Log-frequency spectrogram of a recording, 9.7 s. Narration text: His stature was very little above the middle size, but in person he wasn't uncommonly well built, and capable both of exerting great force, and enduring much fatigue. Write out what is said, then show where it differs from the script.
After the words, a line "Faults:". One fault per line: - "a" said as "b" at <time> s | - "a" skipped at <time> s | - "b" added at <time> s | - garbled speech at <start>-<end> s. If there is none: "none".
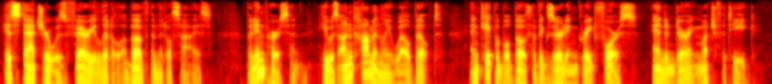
His stature was very little above the middle size, but in person he was uncommonly well built, and capable both of exerting great force, and enduring much fatigue.
Faults:
- "wasn't" said as "was" at 4.1 s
